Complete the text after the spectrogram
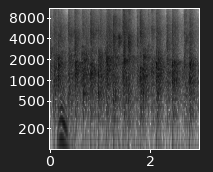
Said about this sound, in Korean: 박수!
